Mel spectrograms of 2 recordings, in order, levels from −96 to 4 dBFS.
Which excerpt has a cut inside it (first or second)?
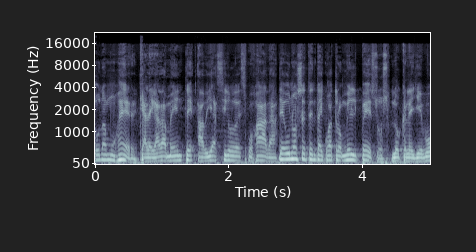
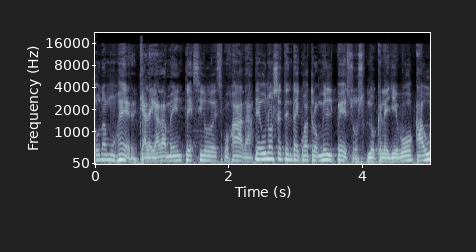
second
